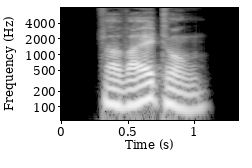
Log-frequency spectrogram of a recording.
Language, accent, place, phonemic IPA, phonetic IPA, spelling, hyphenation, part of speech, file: German, Germany, Berlin, /fɛʁˈvaltʊŋ/, [fɛɐ̯ˈvaltʰʊŋ], Verwaltung, Ver‧wal‧tung, noun, De-Verwaltung.ogg
- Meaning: administration, management, administering, managing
